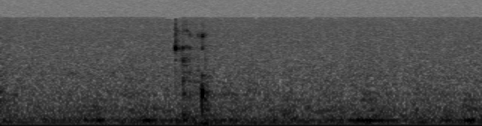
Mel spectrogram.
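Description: Near silence: faint room tone with two tiny clicks just under a second in.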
